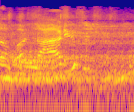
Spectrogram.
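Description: A little girl's voice: a short, high, sliding utterance in about the first second. A steady faint hum runs under it.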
